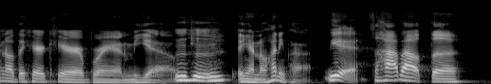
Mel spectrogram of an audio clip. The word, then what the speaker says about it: Mielle: it says my L.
